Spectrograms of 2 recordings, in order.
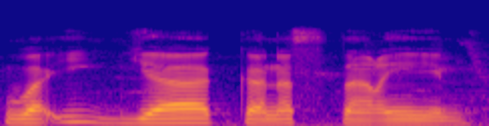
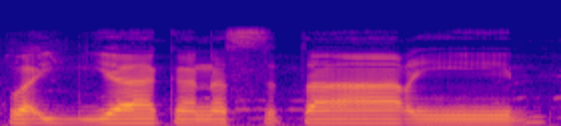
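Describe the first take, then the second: First: The vowel after the 't' is short. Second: The vowel after the 't' is long. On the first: The speaker calls it right. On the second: The speaker calls it wrong.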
